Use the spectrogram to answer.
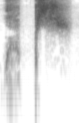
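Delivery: whooshing cane swing and crack; wah, then a sharp rush of air; imitated cane strike. Comic imitating the caning, mouth-made swish and crack. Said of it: "this guy just goes fucking".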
